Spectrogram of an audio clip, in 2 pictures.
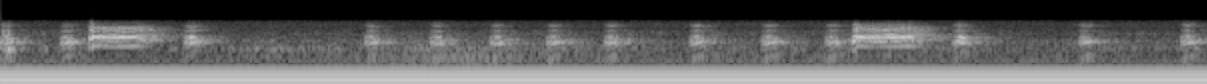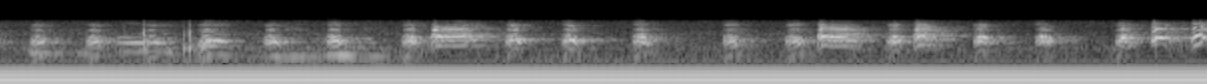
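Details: Chicken clucking in a busy run of short, sharp notes, often several close together, with a low steady hum underneath throughout.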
